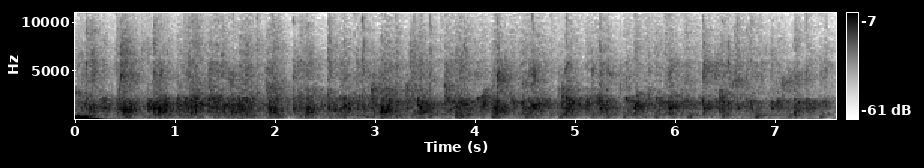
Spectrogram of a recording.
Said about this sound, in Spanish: Así que fuerte aplauso a ese pastor.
